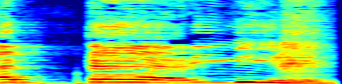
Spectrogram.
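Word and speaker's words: التاريخ: Lam non-pronounced but written at-tariq.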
